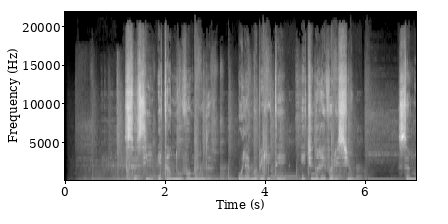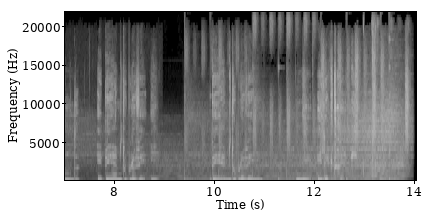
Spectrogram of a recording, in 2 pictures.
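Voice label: French advert; werbung; sprecher; franzoesisch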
